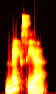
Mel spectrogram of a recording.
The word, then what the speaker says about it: Mexia: And Mexia is spelled M-E-X-I-A, not pronounced Mexia, but Mexia, Texas.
